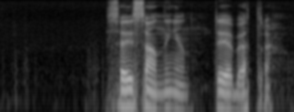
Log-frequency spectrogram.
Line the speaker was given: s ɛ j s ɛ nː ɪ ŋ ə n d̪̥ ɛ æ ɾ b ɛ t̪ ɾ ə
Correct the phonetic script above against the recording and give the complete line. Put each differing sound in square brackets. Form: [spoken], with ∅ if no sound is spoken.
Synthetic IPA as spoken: s ɛ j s [a] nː ɪ ŋ ə n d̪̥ ɛ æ ɾ b ɛ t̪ ɾ ə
